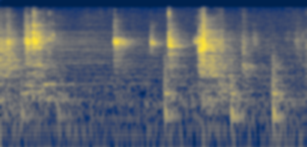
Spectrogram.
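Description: Socket ratchet working the drive bolt of a knockout punch through a stainless steel kettle wall: several short, irregular clicks as the punch is cranked through.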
